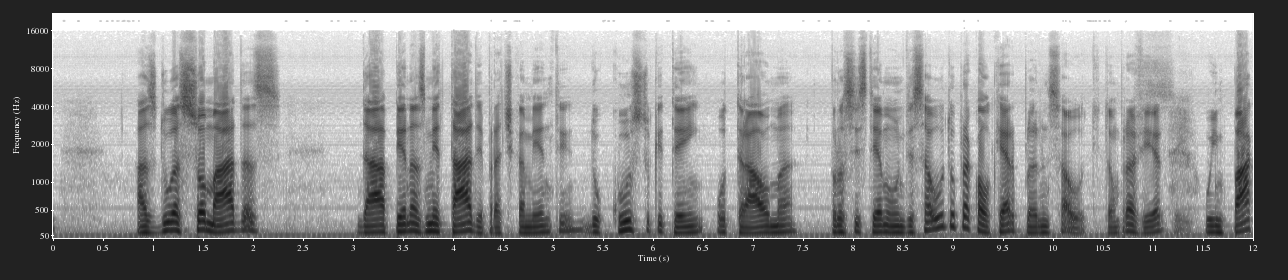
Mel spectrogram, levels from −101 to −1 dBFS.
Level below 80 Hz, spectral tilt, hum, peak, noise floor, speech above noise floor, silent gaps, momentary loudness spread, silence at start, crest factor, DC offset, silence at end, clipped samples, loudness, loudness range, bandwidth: -40 dBFS; -6 dB/octave; none; -6 dBFS; -40 dBFS; 23 dB; none; 11 LU; 0 s; 12 dB; under 0.1%; 0 s; under 0.1%; -18 LUFS; 3 LU; 14.5 kHz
